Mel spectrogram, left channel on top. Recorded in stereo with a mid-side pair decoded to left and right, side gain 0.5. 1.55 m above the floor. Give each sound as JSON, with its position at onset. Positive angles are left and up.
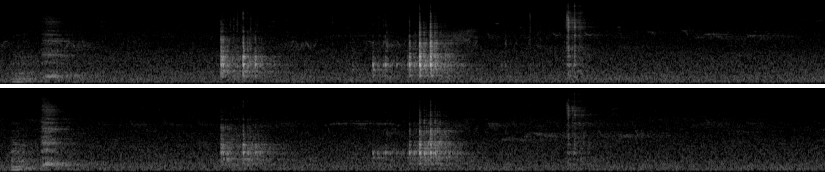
{"t": 0.1, "sound": "breathing", "azimuth_deg": -55, "distance_m": 5.0}
{"t": 2.2, "sound": "a running tap", "azimuth_deg": 50, "distance_m": 3.5}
